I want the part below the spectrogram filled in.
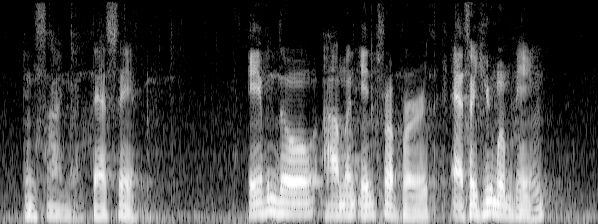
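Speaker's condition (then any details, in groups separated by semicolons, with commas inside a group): Cleft lip and palate; fed formula and cow milk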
